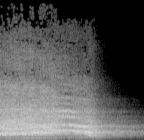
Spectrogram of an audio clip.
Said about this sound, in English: Her eyes would be soulless and dark, and her mumbling would turn into a blood-curdling scream.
